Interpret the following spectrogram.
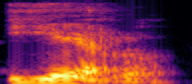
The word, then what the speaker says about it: hierro: Então o som da sílaba é hierro. E hierro. Então não é apenas i. O som da vogal é um ditongo. Ela tem duas vogais na mesma sílaba.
